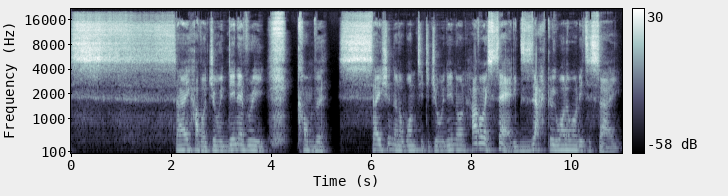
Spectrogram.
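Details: 40-year-old man with stuttering since about age 4 or 5, with blocks and prolongation; his blocks are fewer than before the Starfish Project.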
